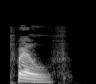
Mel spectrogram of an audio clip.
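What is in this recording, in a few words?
"twelve", British English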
